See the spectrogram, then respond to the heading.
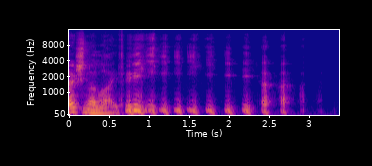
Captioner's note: Ketawa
